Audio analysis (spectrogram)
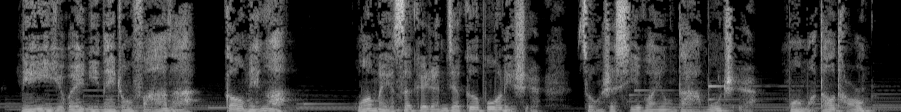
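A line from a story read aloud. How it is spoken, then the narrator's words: Old man, smiling. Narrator (Chinese): 他的老父亲微微一笑说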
